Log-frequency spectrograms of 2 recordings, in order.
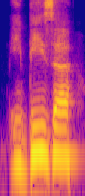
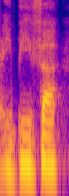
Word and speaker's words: Ibiza: And I think if you're in like Daytona Beach, or if you're like in Ibiza or Ibiza, to say it correctly, I think that's probably what most people do.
